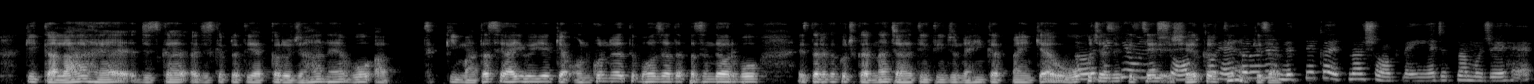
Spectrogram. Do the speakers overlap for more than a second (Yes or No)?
Yes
